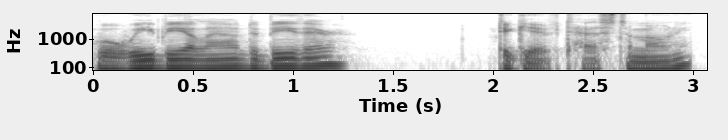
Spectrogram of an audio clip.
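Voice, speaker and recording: A man playing a protective, grumpy were-dragon boyfriend in a fantasy audio drama, gruff but deferential to authority. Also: sits low, animated, a little fast, mellow, dry recording, studio quality. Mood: questioning.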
